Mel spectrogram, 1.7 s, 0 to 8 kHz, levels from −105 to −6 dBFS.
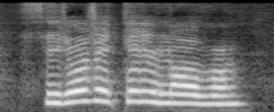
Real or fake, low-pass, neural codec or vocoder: fake; 7.2 kHz; codec, 24 kHz, 1 kbps, SNAC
